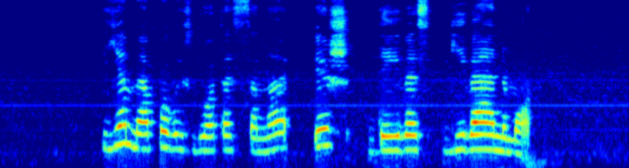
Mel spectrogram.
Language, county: Lithuanian, Vilnius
